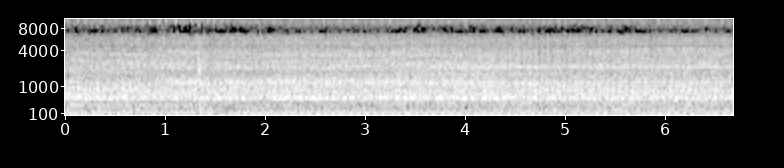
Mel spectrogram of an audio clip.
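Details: 2001 BMW 525i E39 M54 at idle: occasional sharp knock breaking a steady idle, intermittent; owner suspects loose spark plugs causing misfire.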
